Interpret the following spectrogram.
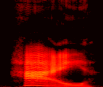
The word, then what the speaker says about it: high: in the word hi the G and the H are totally silent so when we worked on long eyes a while back we know that IgH makes a long I sound we hear the sound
